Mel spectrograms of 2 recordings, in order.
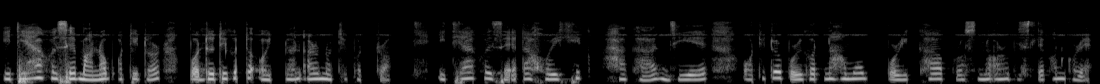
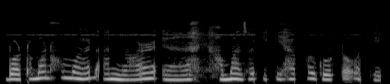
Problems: constant background noise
